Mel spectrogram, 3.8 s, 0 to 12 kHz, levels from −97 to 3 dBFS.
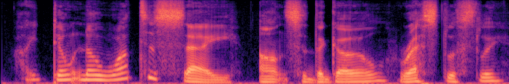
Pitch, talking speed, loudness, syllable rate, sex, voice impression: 140 Hz, 155 wpm, -18 LUFS, 4.3 syllables/s, male, masculine, middle-aged, slightly powerful, slightly bright, raspy, mature, friendly, wild, lively, intense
